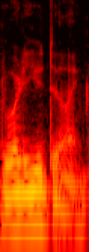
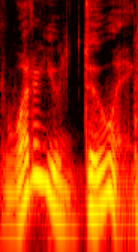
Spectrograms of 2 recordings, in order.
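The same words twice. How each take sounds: First: Said in the usual way. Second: Tom's lazy question, higher and louder; mimicking Tom's drawled question. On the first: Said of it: "He said". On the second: To a friend, imitating Tom's late-night phone question, higher and louder. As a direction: stretch it out like Tom on the phone. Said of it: "Like, literally like that".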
